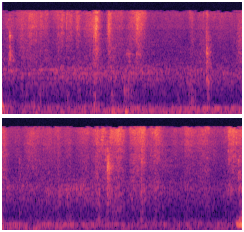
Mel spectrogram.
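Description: Quiet handling noise: faint rustles and a scattering of light clicks as a cross-stitch project is handled and put aside.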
